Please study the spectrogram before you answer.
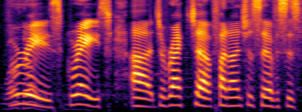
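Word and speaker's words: Voorhies: the pronunciation of it Roger is it VES that's right VES great uh director financial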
